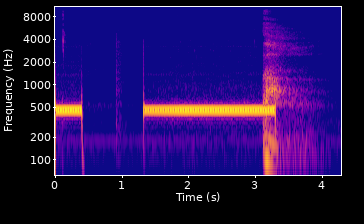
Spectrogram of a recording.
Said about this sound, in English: I wonder if he's going to just not answer the phone now to punish me.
